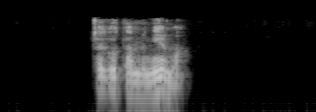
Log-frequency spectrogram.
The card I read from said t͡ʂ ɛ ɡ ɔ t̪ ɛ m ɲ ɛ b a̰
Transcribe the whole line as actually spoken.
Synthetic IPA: t͡ʂ ɛ ɡ ɔ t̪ a m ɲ ɛ m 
